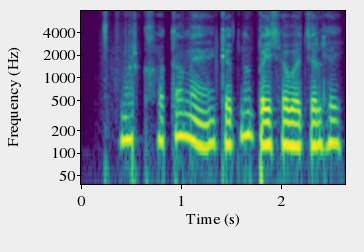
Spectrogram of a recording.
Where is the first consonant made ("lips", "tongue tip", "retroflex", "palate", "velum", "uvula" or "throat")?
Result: lips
